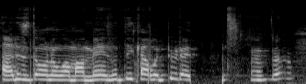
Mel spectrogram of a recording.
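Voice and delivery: fake sobbing. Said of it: "Stop crying, cuz".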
